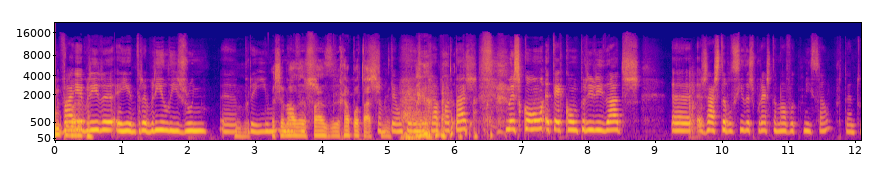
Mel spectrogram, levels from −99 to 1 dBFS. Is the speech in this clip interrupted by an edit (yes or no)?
yes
